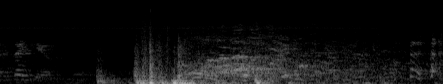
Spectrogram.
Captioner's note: laughing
